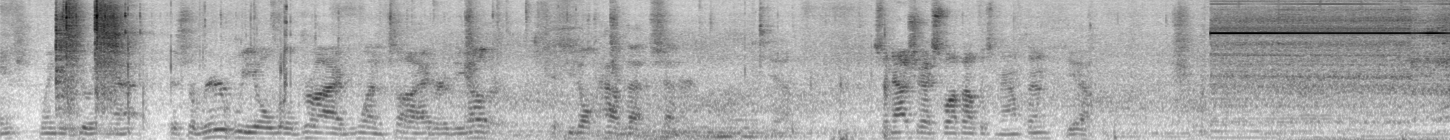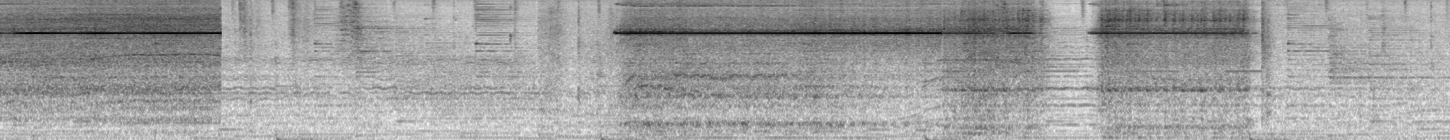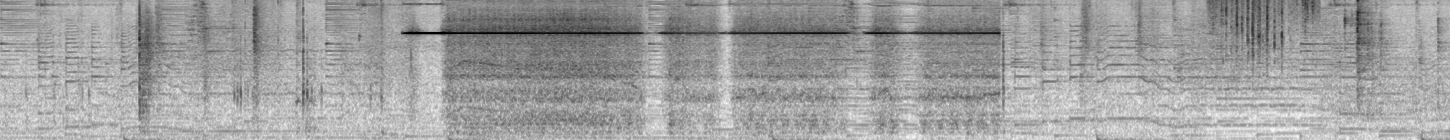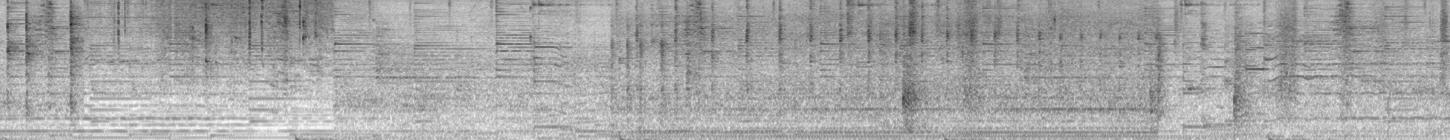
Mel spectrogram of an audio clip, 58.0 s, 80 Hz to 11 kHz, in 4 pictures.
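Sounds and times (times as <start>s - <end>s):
background music: 0.0s - 58.0s
power tool whining: 12.1s - 16.8s, 20.5s - 27.3s, 32.0s - 39.1s, 49.6s - 55.3s.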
